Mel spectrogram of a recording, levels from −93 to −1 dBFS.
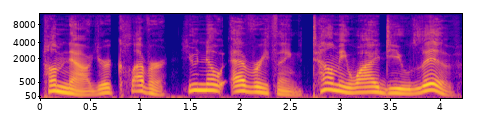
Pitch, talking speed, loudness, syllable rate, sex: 150 Hz, 170 wpm, -17 LUFS, 4.6 syllables/s, male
